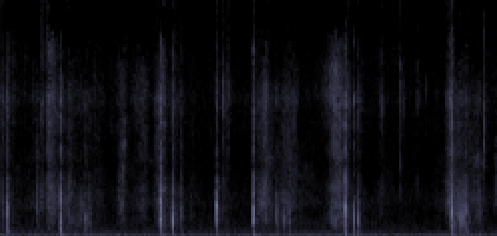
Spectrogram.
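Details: Irregular footsteps and sharp clicks sound in a small indoor room over a quiet background hum.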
